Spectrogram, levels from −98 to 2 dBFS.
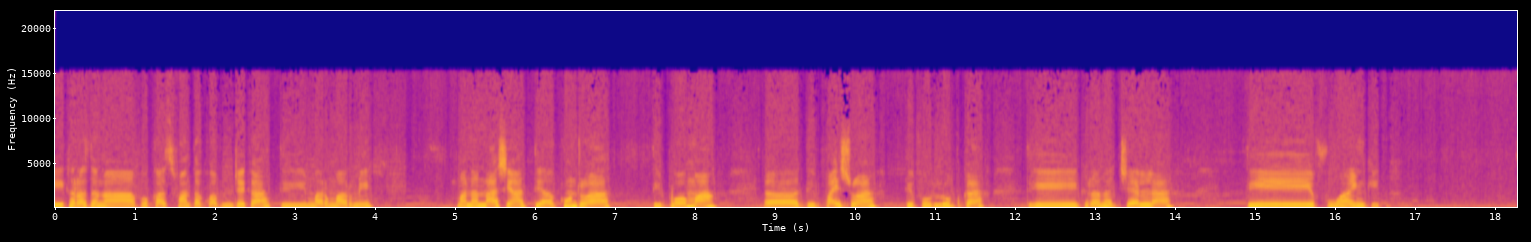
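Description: From start to finish, the speech carries a harsh, buzzy distortion that rides on every syllable, and the pauses between phrases are filled with a gritty noise floor instead of silence. This is the signature of a stuck bit, likely one data bit held at a fixed value by a faulty converter or data line. Roughly half the samples are offset by a step of about -30 dBFS, so the error follows the waveform, and near-zero values flipping sign keep the gaps noisy.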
